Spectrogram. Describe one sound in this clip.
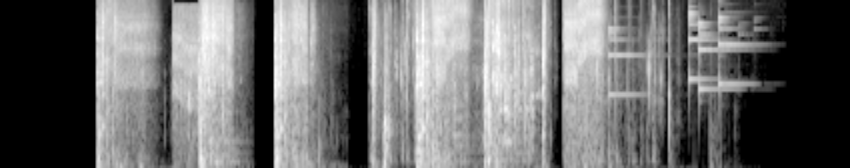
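A sword strikes a rattling skeleton in quick, sharp hits.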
